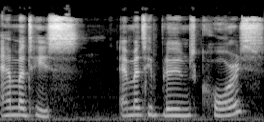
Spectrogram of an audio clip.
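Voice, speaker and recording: Speaking at a very slow pace, a woman with a non-native accent keeps her pitch fairly high. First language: not English. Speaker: junk journal crafter. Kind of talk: product show-and-tell tutorial. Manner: halting, with fillers.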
